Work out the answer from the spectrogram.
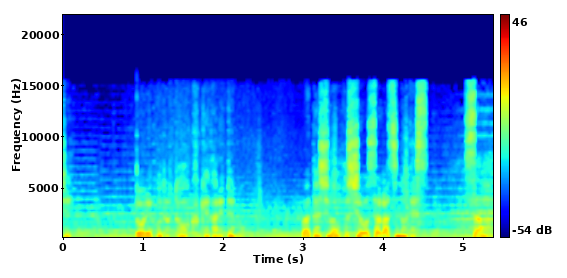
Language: Japanese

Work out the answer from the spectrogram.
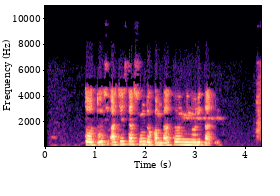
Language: Romanian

